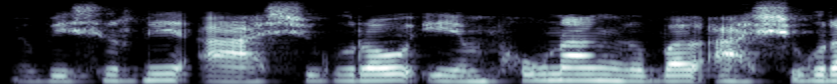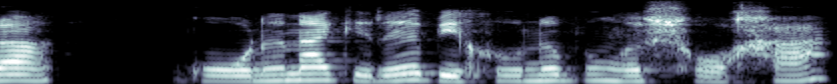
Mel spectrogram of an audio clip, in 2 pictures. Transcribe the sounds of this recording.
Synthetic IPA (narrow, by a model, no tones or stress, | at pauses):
besɯɾniʔasiɡuɾawempʰɯwnaŋɯbalʔasiɡuɾa | ɡɔnɯnaɡiɾɯbekʰɯwnɯbuŋɯsɔha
